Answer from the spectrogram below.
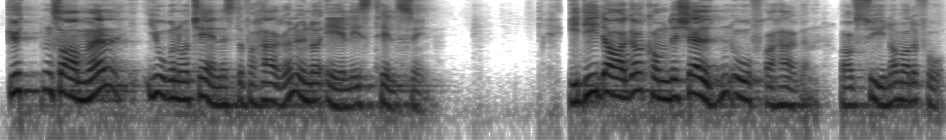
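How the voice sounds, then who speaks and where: Man reading scripture to a congregation. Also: on the high side. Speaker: Bible reader at a church gathering.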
